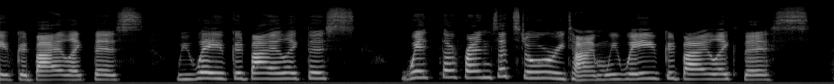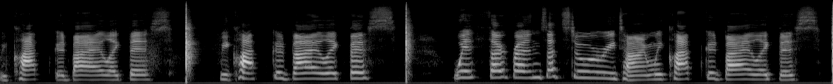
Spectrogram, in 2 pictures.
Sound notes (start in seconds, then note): 10.2 clap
